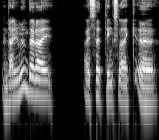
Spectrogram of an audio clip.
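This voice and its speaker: An older man with a Hungarian accent, talking in a thoughtful, halting way with many pauses, interviewed in a book-lined study on a lapel mic. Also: a little high, expressive, gravelly, warm tone. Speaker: guest. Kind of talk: casual conversation. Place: study lined with bookshelves, indoors.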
